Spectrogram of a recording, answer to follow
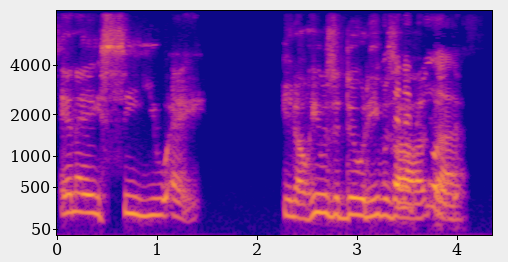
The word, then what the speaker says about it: Nacua: No, his name is it's Nacua.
